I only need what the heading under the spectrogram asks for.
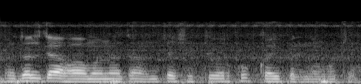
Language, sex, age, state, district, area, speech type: Marathi, male, 45-60, Maharashtra, Amravati, rural, spontaneous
